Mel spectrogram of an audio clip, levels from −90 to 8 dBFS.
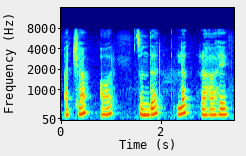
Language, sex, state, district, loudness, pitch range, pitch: Hindi, female, Odisha, Malkangiri, -16 LUFS, 185-225 Hz, 200 Hz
